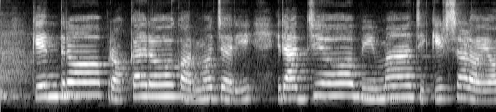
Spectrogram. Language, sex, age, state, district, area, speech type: Odia, female, 45-60, Odisha, Dhenkanal, rural, read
